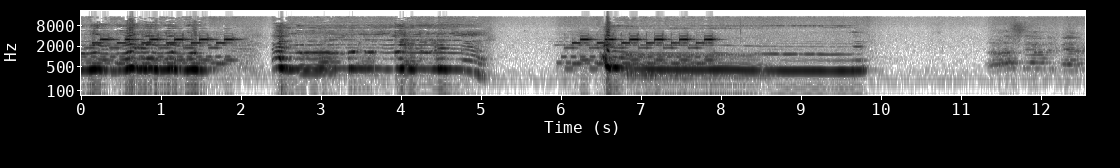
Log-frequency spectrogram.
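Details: Arrow the Bulldog singing: a series of long wavering howls, some with a quick trill on top, one starting with a sharp high yelp that slides down into a held tone, separated by short silences, ending with soft whimpering notes.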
